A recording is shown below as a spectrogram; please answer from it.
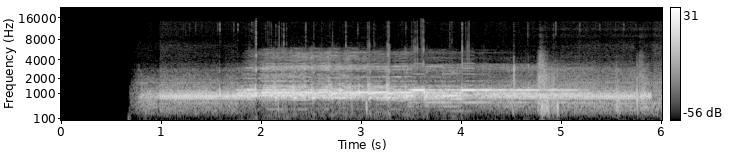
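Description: Audio of a TV teleshopping ident: a loud, steady, buzzy band of tones with a few higher notes over it. It starts just under a second in and cuts off sharply at the end.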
